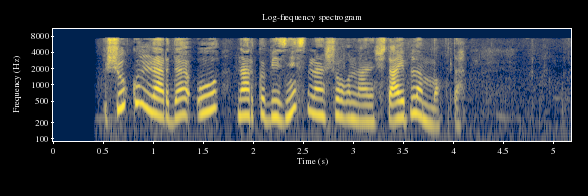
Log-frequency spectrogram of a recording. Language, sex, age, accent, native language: Uzbek, female, 18-24, Navoiy, Uzbek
